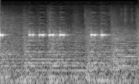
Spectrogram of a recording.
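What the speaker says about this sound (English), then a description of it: "do I have an alarm on?" An alarm goes off in From the Depths, a clear high electronic beeping in short repeated bursts, four quick pulses then a pause and two more, over a steady background of game noise.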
